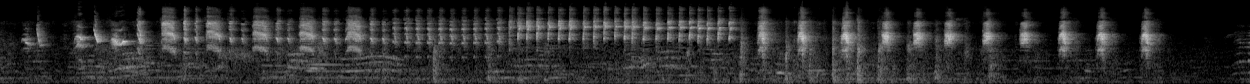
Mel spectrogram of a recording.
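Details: Long-tailed shrike singing lovebird imitations: a long, rapid, buzzy rattle of high notes, then a steady series of sharp, evenly spaced squawky notes, with faint voices behind.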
